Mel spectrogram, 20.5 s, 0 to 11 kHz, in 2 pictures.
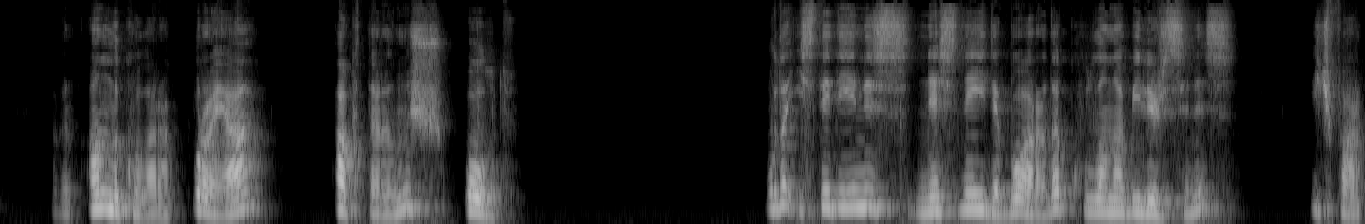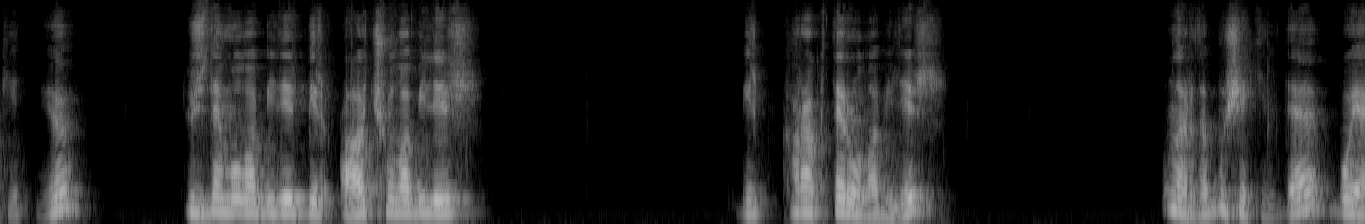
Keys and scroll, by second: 2.7 Escape.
